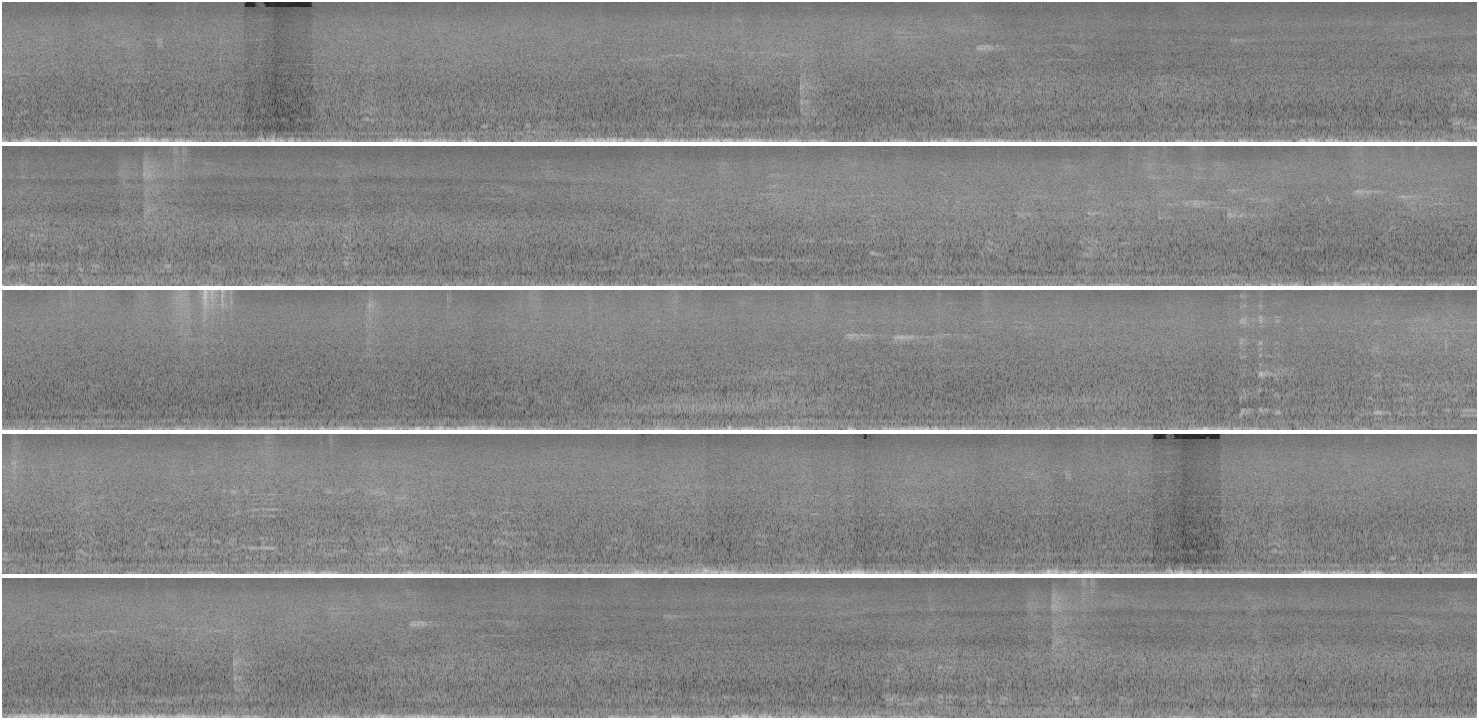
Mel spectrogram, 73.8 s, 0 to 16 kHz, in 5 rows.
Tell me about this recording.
Descripción, Sonido tónico: Balcón bloque 12, Señal sonora: Grabado por Santiago Londoño Y Felipe San Martín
